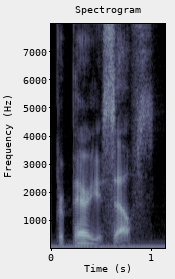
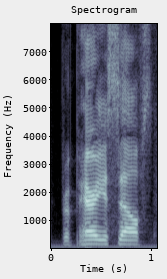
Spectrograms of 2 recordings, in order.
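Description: First: Much lower and softer, an eerie intonation; hushed, low doomsday voice; ominous prophet voice. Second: Said in the usual way. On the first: Pretend. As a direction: intone it like a doom-sayer. Mock ominous warning, repeated plainly.

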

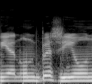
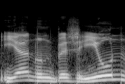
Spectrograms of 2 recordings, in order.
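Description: First: ইউন hummed through the nose with ghunna, the wrong way; nasal ghunna mistake. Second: ইউন said with a clear, unhummed নুন; clear izhar. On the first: Teacher shows students the wrong reading with ghunna humming. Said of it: "গুনগুন করে যদি আপনি গুণ্য করেন". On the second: Teacher gives students the correct clear izhar reading. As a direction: say ইউন cleanly with no nasal hum. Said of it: "হবে না, গুণ হবে". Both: Shown as a demonstration.

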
